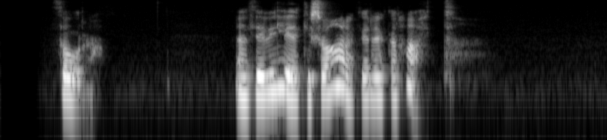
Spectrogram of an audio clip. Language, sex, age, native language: Icelandic, female, 50-59, Icelandic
